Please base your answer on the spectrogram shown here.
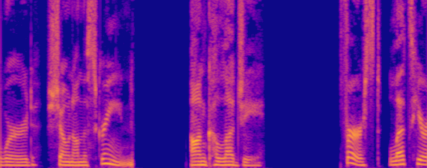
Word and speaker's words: Oncology: Oncology. Stress ka and keep g light.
